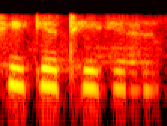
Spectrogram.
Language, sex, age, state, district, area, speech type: Punjabi, female, 18-30, Punjab, Muktsar, urban, conversation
